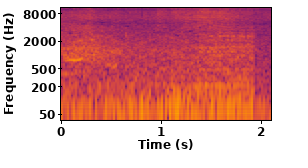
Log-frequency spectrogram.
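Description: Busy street traffic noise with a steady low rumble, and faint voices mixed in.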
